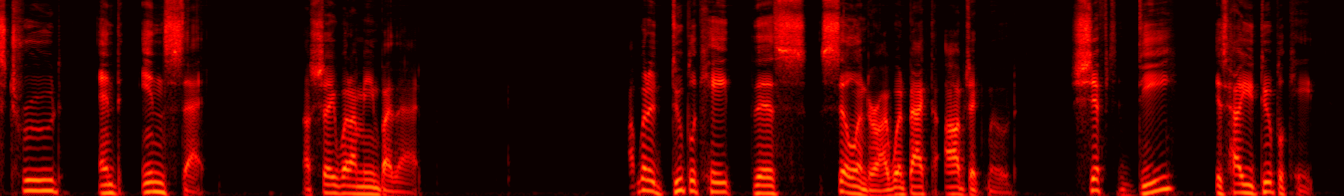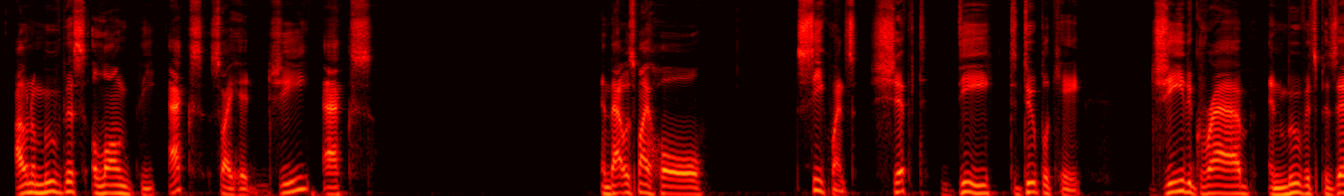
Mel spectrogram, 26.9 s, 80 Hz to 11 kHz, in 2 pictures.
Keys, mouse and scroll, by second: 2.4 Tab, 3.2-3.7 scroll down 1, 3.7 middle click, 10.7 shift+d, 19.1 middle click, 21.4 click.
